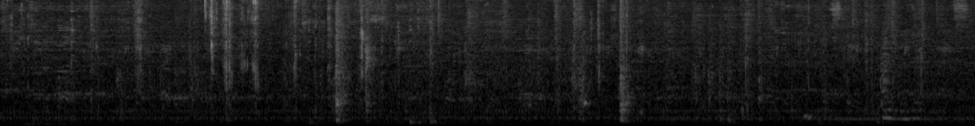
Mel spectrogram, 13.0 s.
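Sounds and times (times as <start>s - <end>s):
person chewing and biting food: 1.2s - 6.6s.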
